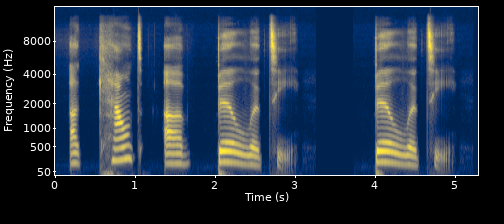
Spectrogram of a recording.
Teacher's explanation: 6 syllables. The main stress is on bill.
